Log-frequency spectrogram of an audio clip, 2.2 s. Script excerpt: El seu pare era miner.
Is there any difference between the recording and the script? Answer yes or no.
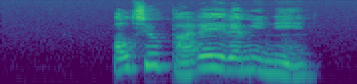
no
